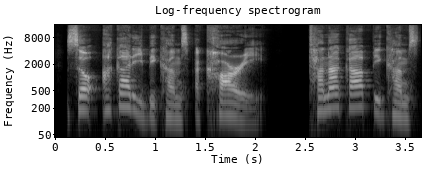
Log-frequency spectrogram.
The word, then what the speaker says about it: Akari: put the emphasis on the second to last syllable. So Akari becomes Akari, Tanaka becomes Tanaka, and Yusuke becomes Yusuke.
